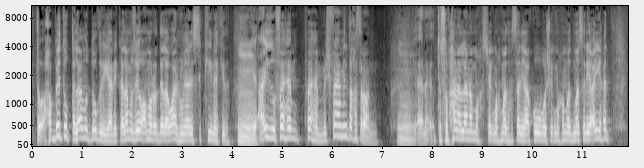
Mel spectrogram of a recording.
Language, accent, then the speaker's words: Arabic; India; Arabic is a second language; now in Egypt; يعني انا من هند، لكن انا لا بحب هند اكتر من مصر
